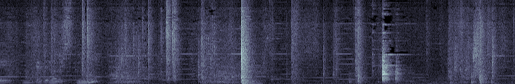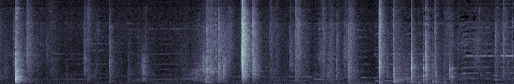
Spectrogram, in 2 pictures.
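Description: Scattered knocks and clinks of kitchen things being handled, with about half a dozen sharp ones; the loudest comes about ten seconds in.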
